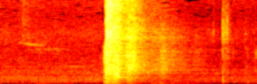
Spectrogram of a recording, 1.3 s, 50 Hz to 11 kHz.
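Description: A single sharp crack from a Hatsan Hercules Bully .25 PCP air rifle fired outdoors at a target 82 metres away, followed by a faint distant impact knock about half a second later.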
